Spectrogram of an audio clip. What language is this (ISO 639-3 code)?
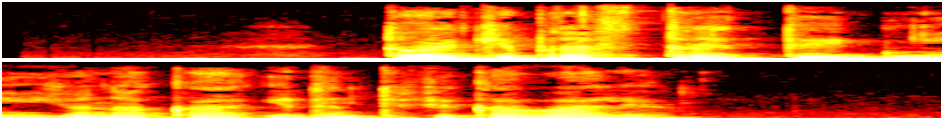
bel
